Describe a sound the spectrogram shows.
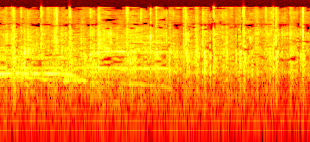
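Spectators cheer and whistle.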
